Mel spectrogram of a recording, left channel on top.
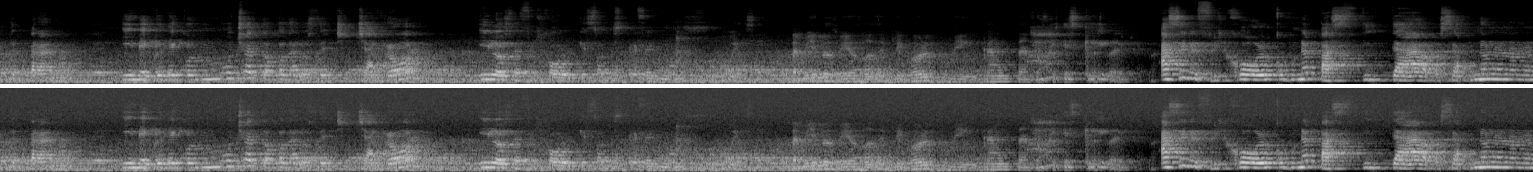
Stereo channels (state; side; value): noise; right; hiss, 15 dB below the sound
